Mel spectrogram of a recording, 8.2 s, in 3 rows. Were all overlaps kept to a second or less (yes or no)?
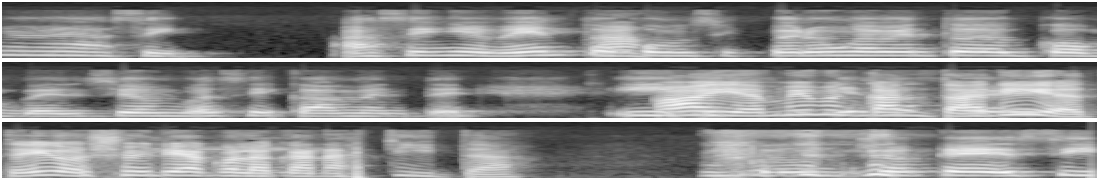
no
